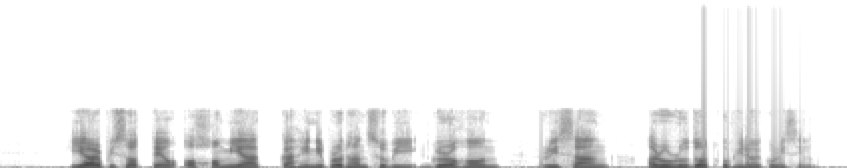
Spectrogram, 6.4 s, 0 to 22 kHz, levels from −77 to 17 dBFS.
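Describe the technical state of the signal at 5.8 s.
At 5.8 s the speech is inside a block size mismatch (truncated), which runs from 5.25 s to the end of the clip at 6.35 s. One stage hands over longer blocks than the next reads, so the tail of each block is dropped. That leaves a 100 Hz buzz at the block rate, consistent with 512-sample writes, and the speech runs about 1.07 times fast. The timbre stays, which separates this from a sample-rate mismatch, where speed and pitch shift together. The G.722 wideband coding underneath is still audible as clear speech.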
